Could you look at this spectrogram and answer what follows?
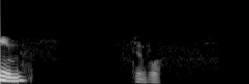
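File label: Police Southwest District Dispatch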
